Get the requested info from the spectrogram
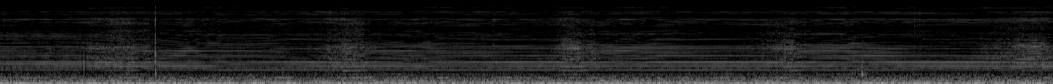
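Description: Electric hair clipper running without a guard, a steady buzz that swells briefly about every two seconds as the blade is drawn through the hair.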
